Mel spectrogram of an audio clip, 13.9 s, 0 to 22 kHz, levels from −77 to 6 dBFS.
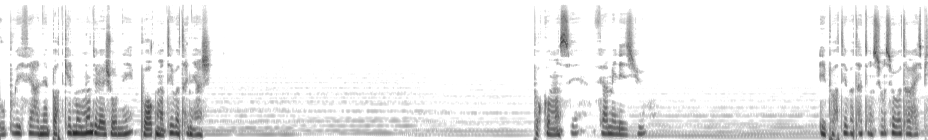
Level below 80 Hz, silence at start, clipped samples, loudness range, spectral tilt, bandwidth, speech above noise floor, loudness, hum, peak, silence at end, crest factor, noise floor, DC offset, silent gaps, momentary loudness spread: -46 dBFS; 0 s; under 0.1%; 13 LU; -4.5 dB/octave; 18.5 kHz; 37 dB; -19 LUFS; none; -2 dBFS; 0 s; 20 dB; -56 dBFS; under 0.1%; none; 14 LU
